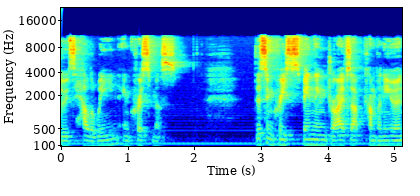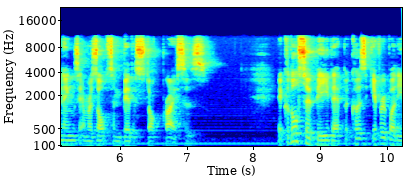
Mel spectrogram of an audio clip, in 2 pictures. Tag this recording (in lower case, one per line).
speech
